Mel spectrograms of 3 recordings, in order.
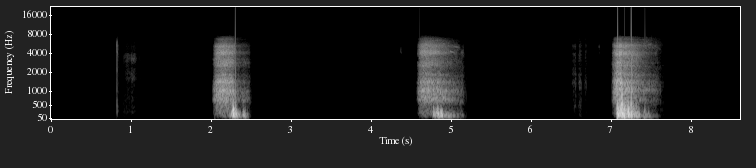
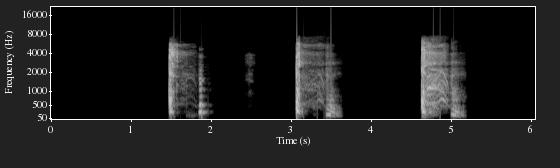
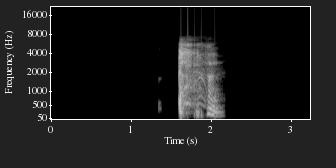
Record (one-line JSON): {"exhalation_length": "8.6 s", "exhalation_amplitude": 28001, "exhalation_signal_mean_std_ratio": 0.21, "three_cough_length": "6.1 s", "three_cough_amplitude": 30631, "three_cough_signal_mean_std_ratio": 0.23, "cough_length": "3.2 s", "cough_amplitude": 31872, "cough_signal_mean_std_ratio": 0.25, "survey_phase": "beta (2021-08-13 to 2022-03-07)", "age": "45-64", "gender": "Female", "wearing_mask": "No", "symptom_none": true, "smoker_status": "Ex-smoker", "respiratory_condition_asthma": false, "respiratory_condition_other": false, "recruitment_source": "REACT", "submission_delay": "1 day", "covid_test_result": "Negative", "covid_test_method": "RT-qPCR"}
